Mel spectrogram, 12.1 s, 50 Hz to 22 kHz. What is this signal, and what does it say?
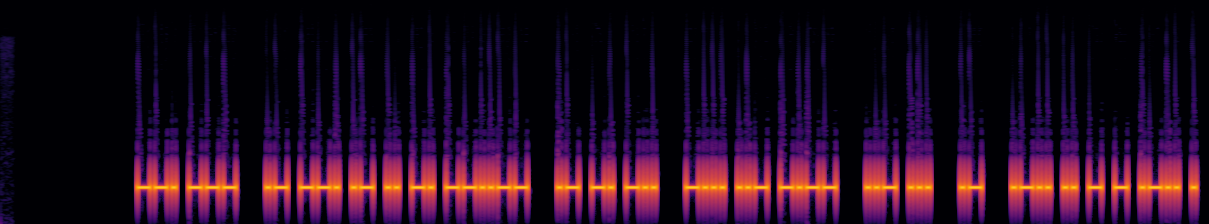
Morse code, heard as a keyed tone, about 27 wpm, 700 Hz. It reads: GO AGAIN, AND BUY US A LITTLE
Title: Sentences from Top 1000 Words - Review Part 4 - 28wpm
